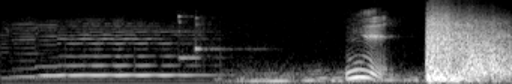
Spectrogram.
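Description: A cartoon gunshot blast goes off as a loud, sudden burst at the end, after a stretch of held tonal sounds and a few quick wavering tones.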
